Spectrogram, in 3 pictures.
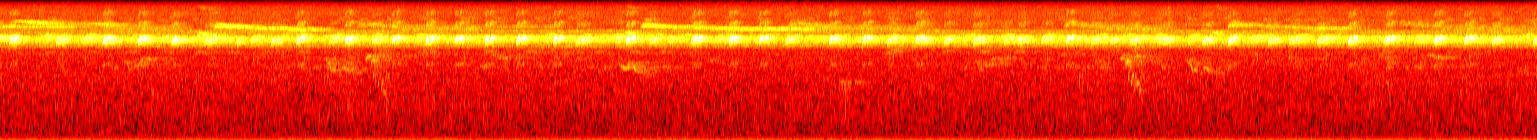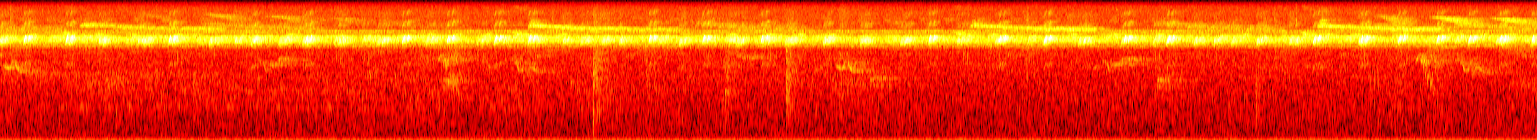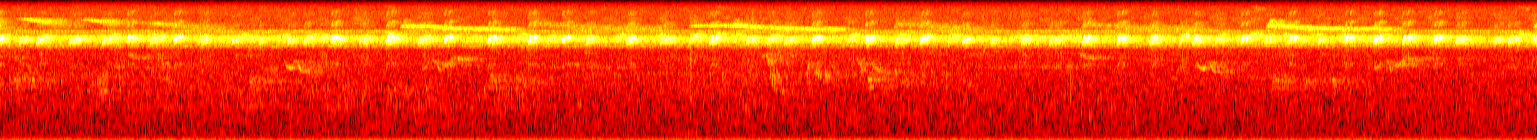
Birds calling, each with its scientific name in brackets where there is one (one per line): Buff-throated Saltator (Saltator maximus)
Thrush-like Wren (Campylorhynchus turdinus)
Yellow-rumped Cacique (Cacicus cela)
Cinnamon-throated Woodcreeper (Dendrexetastes rufigula)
